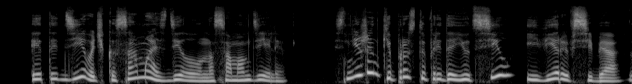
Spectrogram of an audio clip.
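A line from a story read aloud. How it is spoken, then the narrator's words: Laughing. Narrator (Russian): засмеялась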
